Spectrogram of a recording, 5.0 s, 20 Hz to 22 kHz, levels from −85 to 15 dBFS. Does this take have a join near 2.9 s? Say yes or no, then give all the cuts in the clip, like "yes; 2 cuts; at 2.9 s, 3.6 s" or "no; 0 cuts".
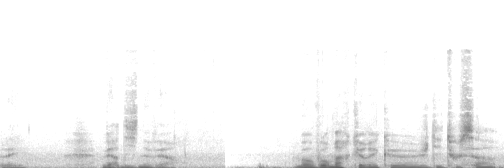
yes; 1 cut; at 2.9 s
